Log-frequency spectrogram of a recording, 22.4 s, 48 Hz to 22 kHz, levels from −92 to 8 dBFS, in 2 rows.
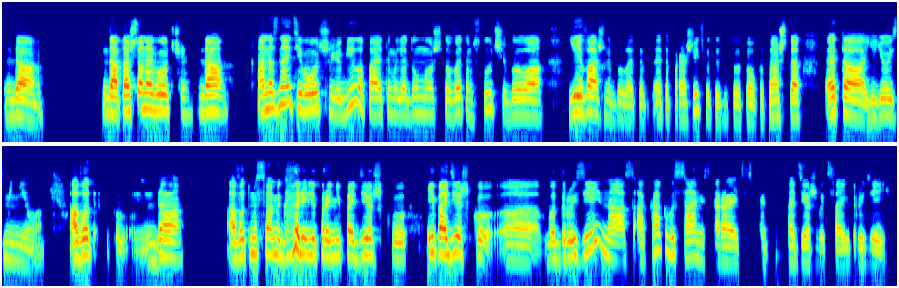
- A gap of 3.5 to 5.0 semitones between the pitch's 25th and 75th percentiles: Yes, average, 4.2 semitones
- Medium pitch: Yes, medium, 170 Hz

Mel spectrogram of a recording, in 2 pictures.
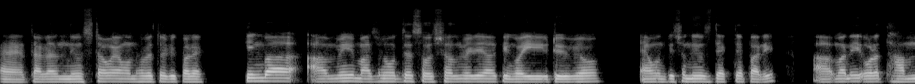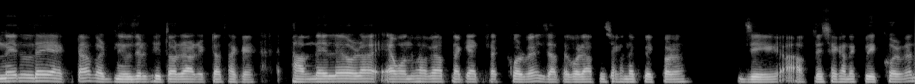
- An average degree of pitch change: No, narrow, 1.4 semitones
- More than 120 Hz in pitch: Yes, low, 130 Hz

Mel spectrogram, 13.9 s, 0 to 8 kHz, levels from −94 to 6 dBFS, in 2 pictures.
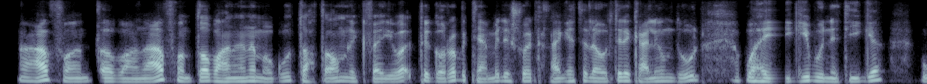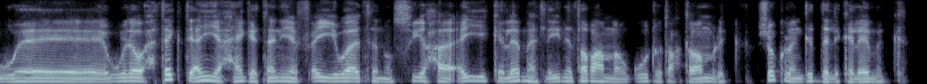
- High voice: No, low, 115 Hz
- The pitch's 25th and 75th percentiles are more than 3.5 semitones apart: No, average, 2.7 semitones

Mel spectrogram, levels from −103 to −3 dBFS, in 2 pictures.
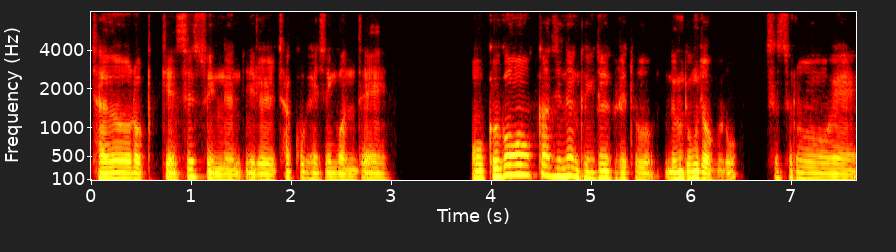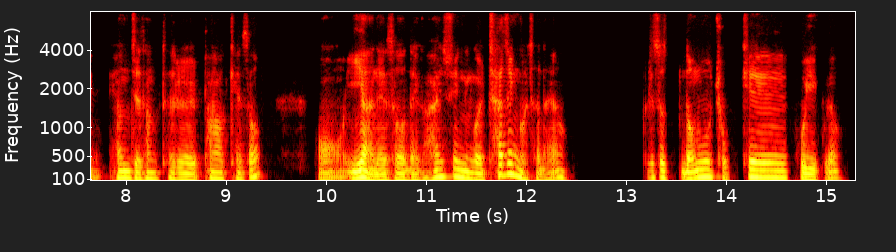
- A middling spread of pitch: Yes, average, 4.9 semitones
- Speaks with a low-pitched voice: Yes, low, 110 Hz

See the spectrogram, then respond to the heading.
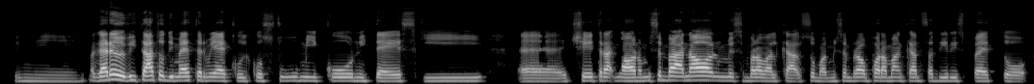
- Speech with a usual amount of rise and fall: No, narrow, 2.2 semitones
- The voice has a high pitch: No, medium, 165 Hz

